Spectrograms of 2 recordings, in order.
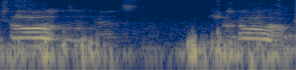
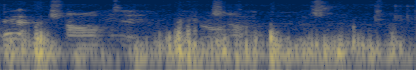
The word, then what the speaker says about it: Charlton Heston: Charles Heston. Charlton.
